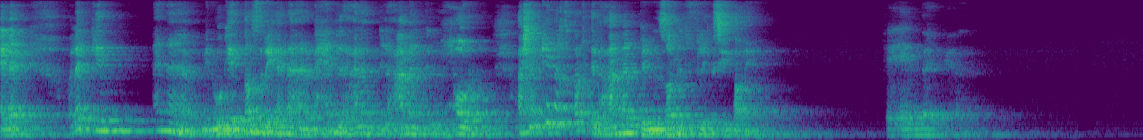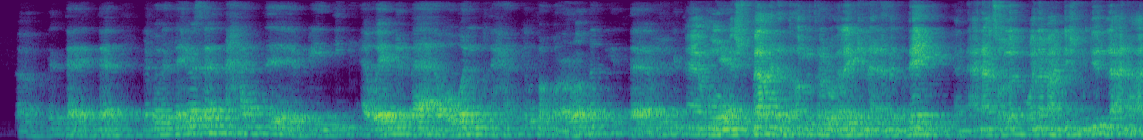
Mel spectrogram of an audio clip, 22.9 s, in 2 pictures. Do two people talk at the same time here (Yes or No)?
Yes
